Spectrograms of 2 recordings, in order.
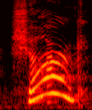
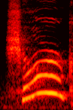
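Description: First: High alarmed cry; shout. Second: Much higher, shrill-pitched alarm cry; panicked shout. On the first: Flounder shouting a warning to Ariel, alarmed. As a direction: warn her of the shark. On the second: Flounder screaming at Ariel as the shark bursts in, panicked. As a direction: scream the warning in full panic. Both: Acted. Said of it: "Flounder shouted".

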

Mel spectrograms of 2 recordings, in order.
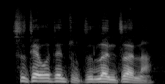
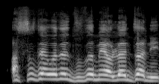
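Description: First: Said in the usual way. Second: Much higher, louder, stern refusal; mock Japanese official. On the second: Japan loudly telling the vaccine maker no certification. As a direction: play Japan rebuffing the lobbyists loudly. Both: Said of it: "李秉颖说".

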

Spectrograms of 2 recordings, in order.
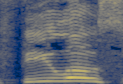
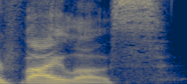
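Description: First: "Philos" said FEE-lohs, with a long ee; first pronunciation option. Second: "Philos" said FY-lohs, rhyming the start with eye; alternative pronunciation. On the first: Host asking guest which name is right, "Philos" as FEE-lohs. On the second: Host offering guest the other option, "Philos" as FY-lohs. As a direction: pronounce "Philos" with FY as the first syllable. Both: Shown as a demonstration. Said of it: "Is it Philos or Philos?".

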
